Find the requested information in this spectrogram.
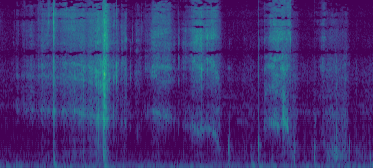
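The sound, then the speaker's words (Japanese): Crisp crunching as someone bites into and chews an apple: a few short, quiet bursts of crackly crunch spaced over several seconds, with no talk. “食べるのはね、ちょっと最初にかじるとこからいこうかな。”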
